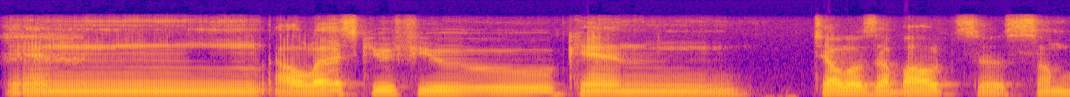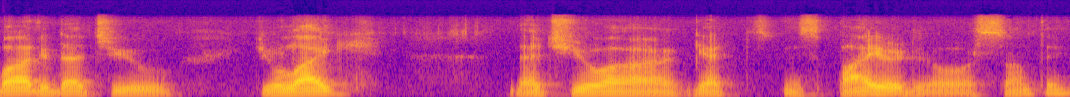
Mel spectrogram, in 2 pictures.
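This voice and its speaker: Speaking very slowly, a man talks in a Portuguese accent. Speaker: podcast host. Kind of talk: interview.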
